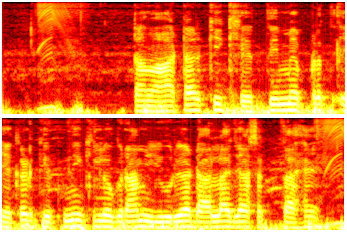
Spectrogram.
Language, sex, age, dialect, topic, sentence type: Hindi, male, 25-30, Awadhi Bundeli, agriculture, question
